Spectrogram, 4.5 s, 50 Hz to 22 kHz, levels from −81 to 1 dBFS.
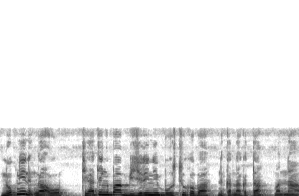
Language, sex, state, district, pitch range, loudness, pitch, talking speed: Garo, male, Meghalaya, West Garo Hills, 145-220 Hz, -12 LUFS, 175 Hz, 105 wpm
